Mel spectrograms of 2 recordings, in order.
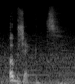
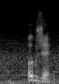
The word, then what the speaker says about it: objet: Ouh là là, vous pouvez passer à un véhicule différent que vous possédez dans l'onglet Object. Objet, pas Object. Le mec qui prononce tout en anglais, tu sais.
